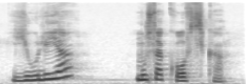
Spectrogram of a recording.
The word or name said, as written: Yulia Musakowska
